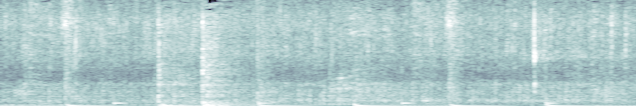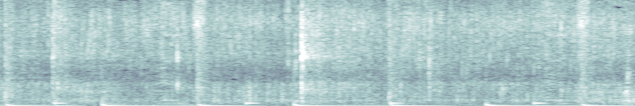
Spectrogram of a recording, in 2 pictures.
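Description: Pork and pineapple bubble in a pan, with rhythmic low bubbling pops repeating steadily over a continuous close sizzle.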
